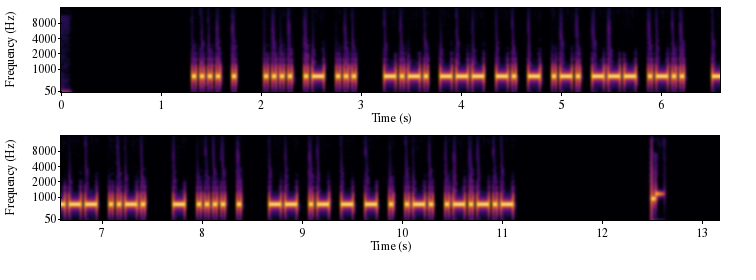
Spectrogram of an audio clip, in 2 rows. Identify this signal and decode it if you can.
Morse code, heard as a keyed tone, about 30 wpm, 700 Hz. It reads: HE HAS CONTROL OF THE MATTER.
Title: Sentences from Top 1000 Words - Review Part 3 - 30wpm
